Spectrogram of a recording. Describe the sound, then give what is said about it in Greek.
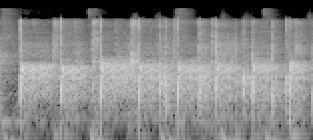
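Steady hand clapping, roughly eight sharp claps at an even, moderate pace over a couple of seconds, fairly loud and with no voices over it. “Νομίζω ήταν εκπληκτικό και αξίζει ένα χειροκρότημα.”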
